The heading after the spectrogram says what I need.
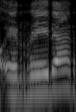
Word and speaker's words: Herrera: Herrera. That is what it shows on my request. And I don't pronounce the H, right? Yeah, it is silent.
